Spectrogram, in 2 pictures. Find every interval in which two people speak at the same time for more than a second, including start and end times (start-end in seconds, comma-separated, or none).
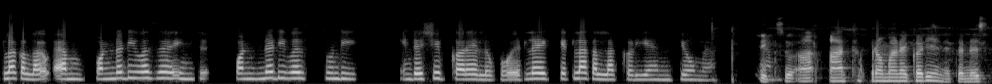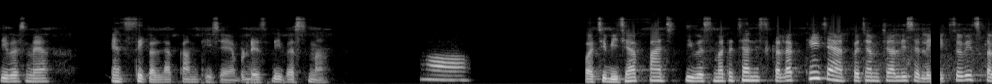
none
